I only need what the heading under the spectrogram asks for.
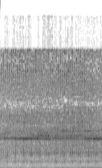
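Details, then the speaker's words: Car with rough, uneven idle and a lumpy low beat: one cylinder is missing because its injector is not firing; spark is present, and the injector ground driver in the engine computer is suspected shorted; misfire from failed ECM injector driver. "Missing है यह injector इसका कम नहीं कर रहा spark okay"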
